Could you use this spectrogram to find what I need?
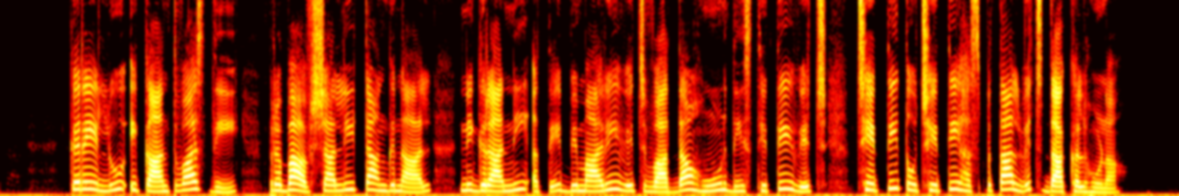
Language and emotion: Punjabi, neutral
